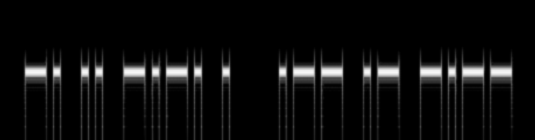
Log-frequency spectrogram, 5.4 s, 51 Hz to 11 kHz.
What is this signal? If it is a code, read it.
Morse code, heard as a keyed tone, about 17 wpm, 700 Hz. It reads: NICE WAY
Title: Sentences from Top 1100 Words 17wpm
